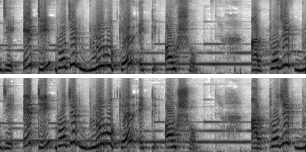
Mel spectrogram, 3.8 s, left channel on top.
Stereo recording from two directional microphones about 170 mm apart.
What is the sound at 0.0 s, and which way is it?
A woman's voice, 45° left (ahead or behind).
